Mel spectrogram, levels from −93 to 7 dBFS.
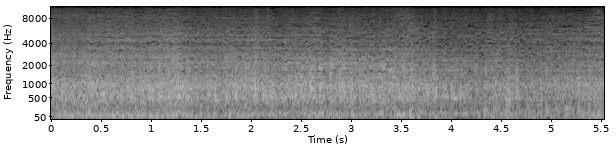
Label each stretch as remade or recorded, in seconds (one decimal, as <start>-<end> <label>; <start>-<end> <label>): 0.0-3.1 recorded; 3.1-4.9 remade; 4.9-5.5 recorded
